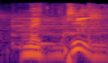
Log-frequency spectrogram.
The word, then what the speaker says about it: MacG: Summerlech Teinhai vum äh, kalifornischen Producer vun LA den MacG Eichtlech MK.ge an 2E an den Album den hecht an wie de manselver non noch wie ausgeschwert gëtt pronounced MacG.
